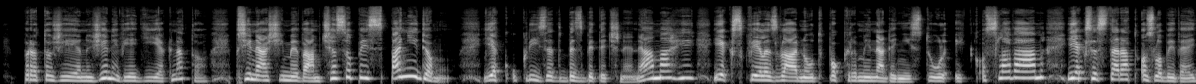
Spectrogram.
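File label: female Czech commercial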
